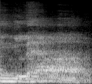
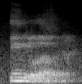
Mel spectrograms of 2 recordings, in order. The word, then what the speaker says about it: England: It's not England. Okay. It's England.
